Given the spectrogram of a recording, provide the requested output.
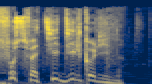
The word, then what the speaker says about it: phosphatidylcholine: la phosphatidylcholine.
